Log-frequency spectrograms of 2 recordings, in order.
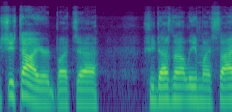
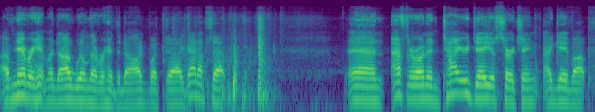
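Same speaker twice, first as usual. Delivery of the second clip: ordinary delivery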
